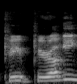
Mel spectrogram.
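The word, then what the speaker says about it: pierogi: PR is how do you say it pirogi pirogi yeah what is that like pirogi is um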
